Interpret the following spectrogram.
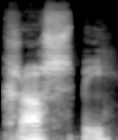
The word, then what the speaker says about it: Crosby: Uh and that would be pronounced Crosby in in uh certainly all the old monks speakers all the old mans people that I know talked about Crosby.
